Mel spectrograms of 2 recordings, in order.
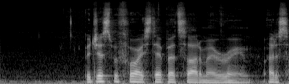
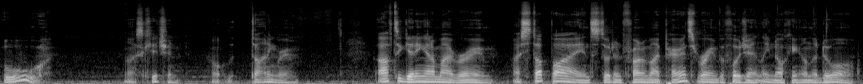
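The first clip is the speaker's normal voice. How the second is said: usual speaking voice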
